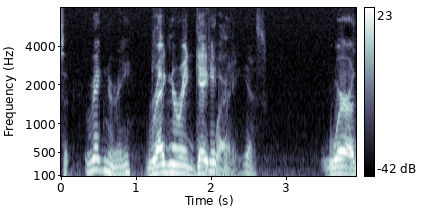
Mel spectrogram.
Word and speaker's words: Regnery: trashing the planet is put out by they pronounce it regnery Regnery gateway yes where are they located here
